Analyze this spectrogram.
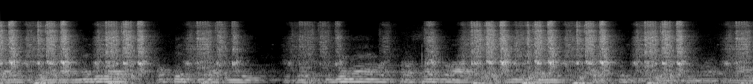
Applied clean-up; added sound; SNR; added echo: none; Engine; -4 dB; reverberation time 0.9 s.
